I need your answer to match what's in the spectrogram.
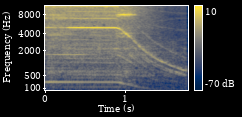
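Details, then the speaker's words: Foam flyer RC plane's brushless motor at full throttle, plane released and pulling itself forward, after speed controller arming beeps; clean steady high whine sliding smoothly down as it spools off; normal, strong motor run. "and as you can see it pulled the plane right off there i didn't hold the plane when i did that i just let it take off on its own um so there's plenty of power to go vertical and pull that plane"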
